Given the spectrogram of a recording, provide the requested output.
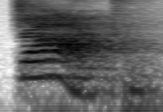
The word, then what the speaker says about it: chart: जैसे CHART, चार्ट, चार्ट नहीं, चार्ट नहीं, मैं चार्ट लेने जा रहा हूं, नहीं मैं चार्ट लेने जा रहा हूं।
